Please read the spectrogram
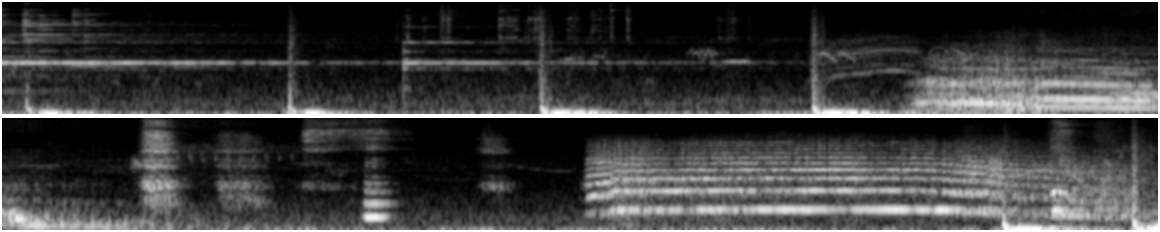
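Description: An elephant calling over dramatic music with a drum beat about once a second: a call falling in pitch about halfway through, then a long trumpet blast near the end.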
